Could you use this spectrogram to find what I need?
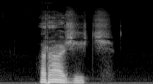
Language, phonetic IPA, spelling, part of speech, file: Polish, [ˈraʑit͡ɕ], razić, verb, Pl-razić.ogg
